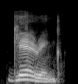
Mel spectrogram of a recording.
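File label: "glasnost", Indian; Dictionary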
